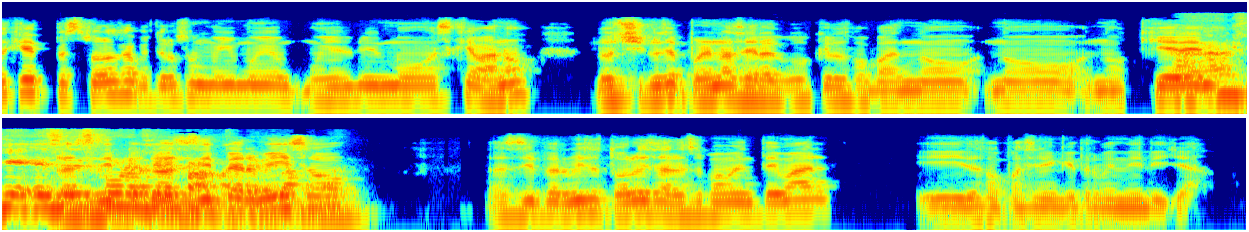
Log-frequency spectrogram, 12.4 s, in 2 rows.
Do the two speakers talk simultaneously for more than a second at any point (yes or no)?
yes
